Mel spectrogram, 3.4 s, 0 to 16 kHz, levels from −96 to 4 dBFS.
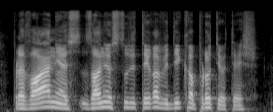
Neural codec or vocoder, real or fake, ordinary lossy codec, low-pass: none; real; none; 10.8 kHz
